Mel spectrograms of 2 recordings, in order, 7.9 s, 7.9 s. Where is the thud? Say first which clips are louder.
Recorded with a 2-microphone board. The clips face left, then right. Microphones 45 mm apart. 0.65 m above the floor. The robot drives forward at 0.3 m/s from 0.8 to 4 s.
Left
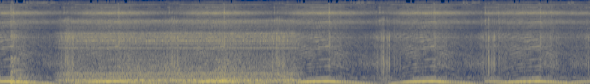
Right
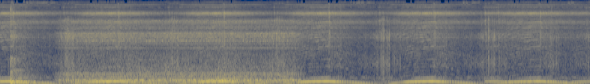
Even; 85° right, 6 m.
